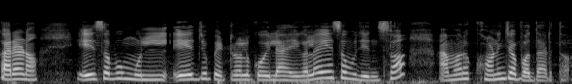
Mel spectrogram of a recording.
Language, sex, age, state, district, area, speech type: Odia, female, 18-30, Odisha, Bhadrak, rural, spontaneous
